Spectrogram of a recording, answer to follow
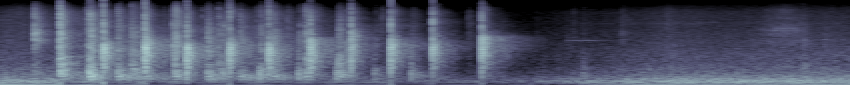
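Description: Applause at the end of a talk: distinct hand claps, about four a second, that stop abruptly about three and a half seconds in. A steady low room hum follows.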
